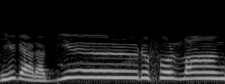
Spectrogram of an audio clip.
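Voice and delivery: high-pitched gushing admiration; flattering. Acted. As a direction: gush over it, pitch lifted. Rabbit flatters squirrel's tail.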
